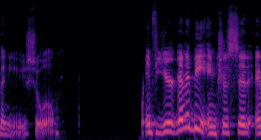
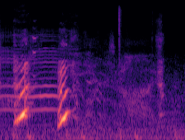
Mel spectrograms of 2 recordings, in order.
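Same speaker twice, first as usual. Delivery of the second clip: high loud cackling laugh; real loud laughter; loud laugh burst; 17 dB louder than usual. Real, not acted. Big laugh mid-game.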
